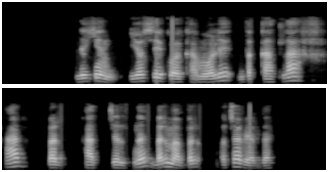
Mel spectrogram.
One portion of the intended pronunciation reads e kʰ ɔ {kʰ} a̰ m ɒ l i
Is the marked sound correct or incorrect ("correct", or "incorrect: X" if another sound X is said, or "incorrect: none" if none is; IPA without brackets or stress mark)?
correct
